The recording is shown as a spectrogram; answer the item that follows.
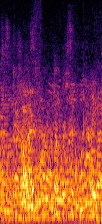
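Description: Overlapping chatter of several adults talking at once in pairs across a room, with no single voice standing out.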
